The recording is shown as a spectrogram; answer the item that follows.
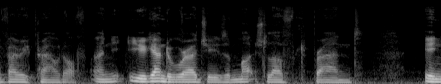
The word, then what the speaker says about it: Waragi: Yeah, so I think the pronunciation is Waragi, but I might be wrong.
